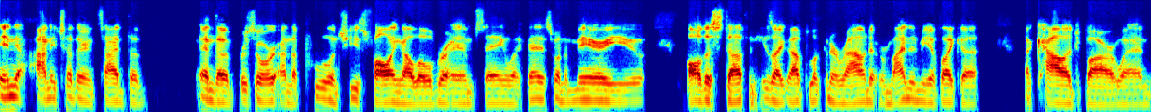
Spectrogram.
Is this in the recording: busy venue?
no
